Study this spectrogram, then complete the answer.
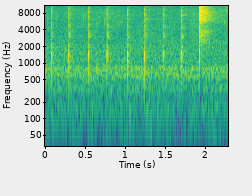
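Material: Eggshell.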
